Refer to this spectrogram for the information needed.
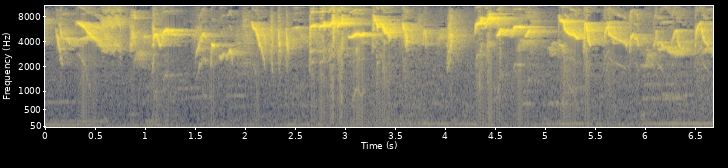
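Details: Caged Oriental white-eye from Pontianak, West Kalimantan, performing as entrant 52 in an online singing competition. It sings high twittering phrases in bursts of about a second, with sweeping, slurred chirps and brief gaps between bursts.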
